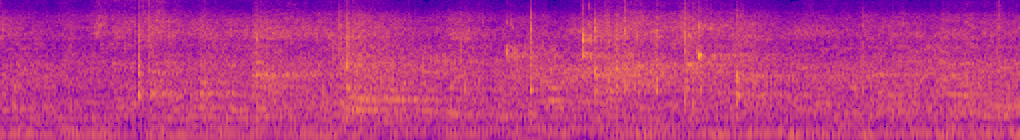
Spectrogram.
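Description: Pickleball paddles striking a hard plastic ball during rallies: a string of sharp pops at irregular intervals, some from neighbouring courts, over background music and voices.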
